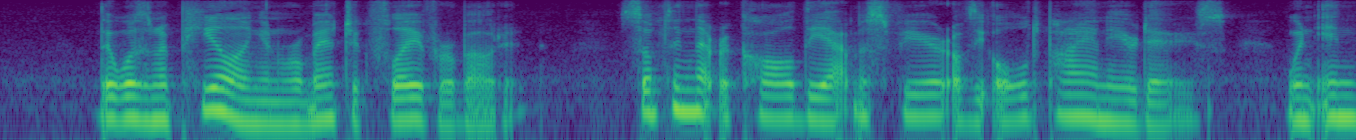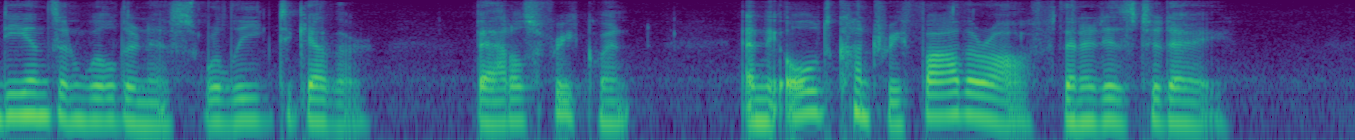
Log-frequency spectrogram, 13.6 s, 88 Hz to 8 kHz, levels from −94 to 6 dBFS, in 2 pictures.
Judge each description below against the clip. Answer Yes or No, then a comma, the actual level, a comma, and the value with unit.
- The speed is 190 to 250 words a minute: No, average, 170 wpm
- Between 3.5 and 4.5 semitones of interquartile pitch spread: No, average, 2.9 semitones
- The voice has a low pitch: No, medium, 170 Hz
